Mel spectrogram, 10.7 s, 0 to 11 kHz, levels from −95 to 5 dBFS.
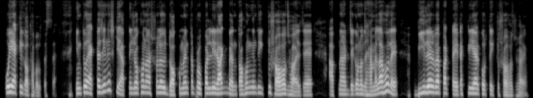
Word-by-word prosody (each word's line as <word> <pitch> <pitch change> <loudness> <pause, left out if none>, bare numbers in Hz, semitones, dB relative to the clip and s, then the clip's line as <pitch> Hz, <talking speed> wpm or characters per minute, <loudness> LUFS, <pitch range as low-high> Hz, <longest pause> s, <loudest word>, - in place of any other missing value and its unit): ওই 205 - +9
একই 200 +1 -4
কথা 115 - -5
বলতেছে। 90 - -15 0.4
কিন্তু 170 +3 -1
একটা 200 - +1
জিনিস 260 +5 -1
কি - - -1
আপনি 175 - -10
যখন 190 +3 -1
আসলে 190 +2 -2
ওই 180 - +1
document 170 +8 0
টা 190 - -2
properly 175 0 +1
রাখবেন 165 -4 +1
তখন 150 +5 0
কিন্তু 190 0 -5
একটু 185 +4 -7
সহজ 145 +3 +4
হয় 110 -3 0
যে, 125 - -3 0.5
আপনার 145 +3 -3
যেকোনো 150 0 -1
ঝামেলা 135 +9 +2
হলে, 245 - +4 0.5
bill 195 +5 0
এর 205 - +6
ব্যাপারটা 175 -6 +1
এটা 155 - -2
clear 170 -1 +2
করতে 150 -1 -3
একটু 125 - -16
সহজ 105 -1 -3
হয়। 100 - -7
170 Hz, 195 wpm, -23 LUFS, 145-185 Hz, 0.5 s, ওই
